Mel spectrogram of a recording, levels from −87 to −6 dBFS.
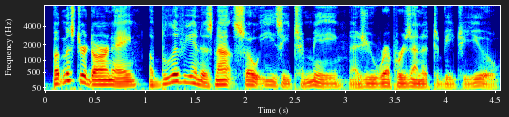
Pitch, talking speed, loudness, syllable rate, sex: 105 Hz, 235 wpm, -19 LUFS, 5.6 syllables/s, male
